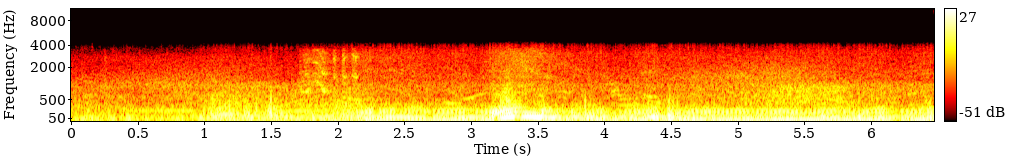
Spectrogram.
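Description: A motorcycle engine running, growing louder about a second in, with a short blip of revs around three seconds in.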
